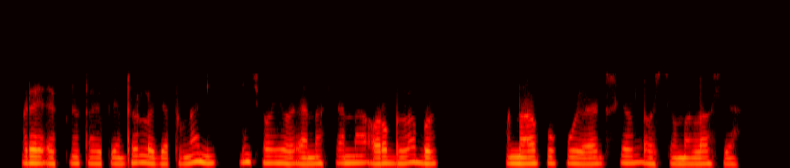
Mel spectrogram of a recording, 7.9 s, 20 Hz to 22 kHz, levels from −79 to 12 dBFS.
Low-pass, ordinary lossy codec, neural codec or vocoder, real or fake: 3.6 kHz; Opus, 32 kbps; autoencoder, 48 kHz, 32 numbers a frame, DAC-VAE, trained on Japanese speech; fake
